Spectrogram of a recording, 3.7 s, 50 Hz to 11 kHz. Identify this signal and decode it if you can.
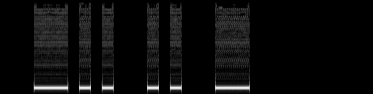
Morse code, heard as a keyed tone, about 10 wpm, 800 Hz. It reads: DIT
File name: morse mp3 / revision francais 10 mots minute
